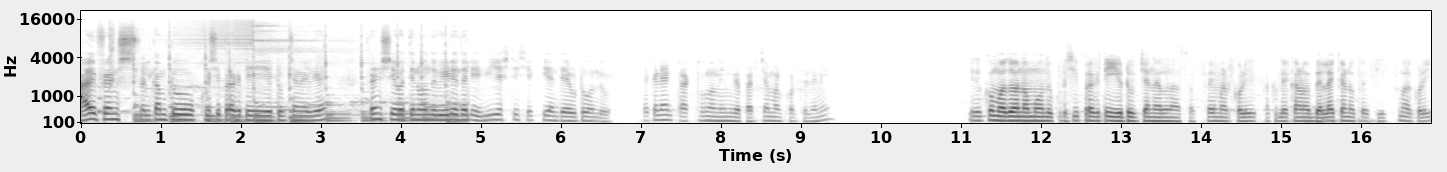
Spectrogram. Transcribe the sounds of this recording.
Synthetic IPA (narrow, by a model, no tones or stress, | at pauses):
ɦajpʰɾeɳɖsʋelkɐmʈukɾuʃipɾɐkɐt̪ijuːʈjuːbt͡ʃɐnɐlɡe̞pʰɾe̞ɳɖsiʋɐt̪ːinɐond̪uʋiːɽijɐd̪ɐlːiʋiesʈiʃɐk̚t̪iɐnt̪ɐɦeːɾʋiʈːuond̪u | sekɐɳɖeɳʈʈɾaːk̚ʈɐɾnɐnimɐɡe̞pɐɾt͡ʃɐjmaːɖkoɽt̪ajd̪iːni | id̪ukːumɔd̪lunɐmːɐond̪ukɾuʃipɾɐkɐt̪ijuːʈjuːb̚t͡ʃɐnɐlnɐsɐbskɾɐjbmaːɖkoɭipɐkːɐd̪ɐlikaːɳubɛlːɐkːaːɳukklikmaːɖkoɭi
